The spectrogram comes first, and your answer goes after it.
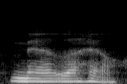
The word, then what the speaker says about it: Melahel: Melahel, Melahel, Melahel, Melahel, Melahel.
